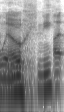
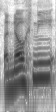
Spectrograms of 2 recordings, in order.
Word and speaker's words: Anohni: Anhony. I don't know how to say it. Well, Anohni. – Yes, Anohni and the Johnsons. – There you go.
